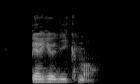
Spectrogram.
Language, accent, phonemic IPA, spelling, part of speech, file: French, France, /pe.ʁjɔ.dik.mɑ̃/, périodiquement, adverb, LL-Q150 (fra)-périodiquement.wav
- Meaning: periodically (in a regular, periodic manner)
